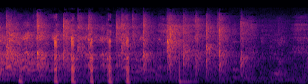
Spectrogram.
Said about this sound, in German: Michi, das sind deine Lacher, dein Applaus, falls du das hörst.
